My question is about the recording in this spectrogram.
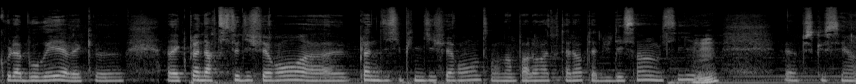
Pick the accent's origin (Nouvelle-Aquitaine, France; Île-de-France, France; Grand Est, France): Nouvelle-Aquitaine, France; Limoges; Moi, je suis un petit peu cosmopolite. Moi, je viens de Limoges, mais je suis d'origine bretonne.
